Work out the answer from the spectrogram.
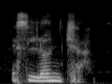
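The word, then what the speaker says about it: sláinte: Salud, cuando uno choca los vasos, en gaélico irlandés es sloncha. Sloncha. Solo Dios sabe cómo se escribe, pero sí, es Claro, cómo se escribirá.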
